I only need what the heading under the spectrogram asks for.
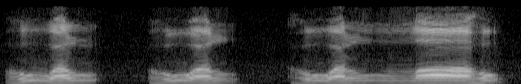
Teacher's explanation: فتلاحظون أن ننتقل من حرف مرقق إلى حرف مفخم، وهذه اللام تسمى اللام المغلظة، وهي اللام المجاورة لحرف مفخم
